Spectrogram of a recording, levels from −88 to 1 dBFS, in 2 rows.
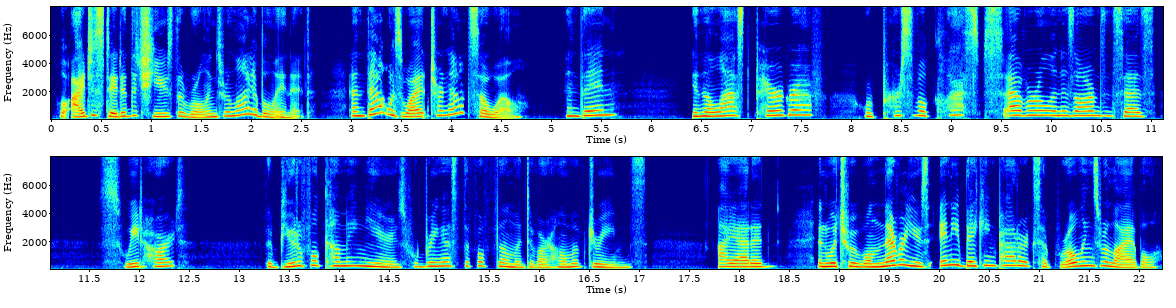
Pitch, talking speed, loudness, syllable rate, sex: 265 Hz, 175 wpm, -18 LUFS, 5.3 syllables/s, female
